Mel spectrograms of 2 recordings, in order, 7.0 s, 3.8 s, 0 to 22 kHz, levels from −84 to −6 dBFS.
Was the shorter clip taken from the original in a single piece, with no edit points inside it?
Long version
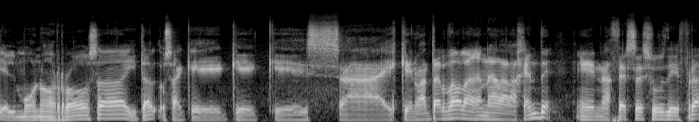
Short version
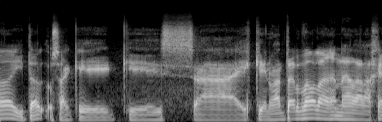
no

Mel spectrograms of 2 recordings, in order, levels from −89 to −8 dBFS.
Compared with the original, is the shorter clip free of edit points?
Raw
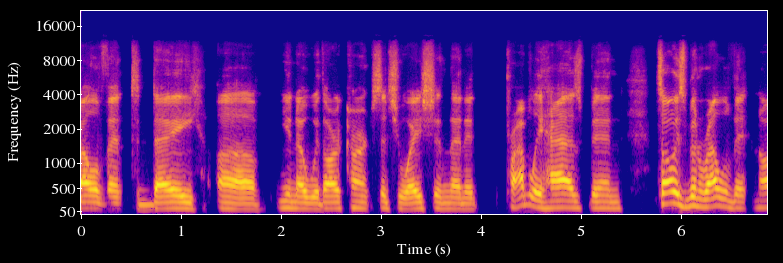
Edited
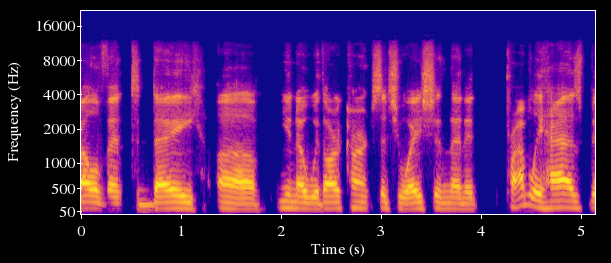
yes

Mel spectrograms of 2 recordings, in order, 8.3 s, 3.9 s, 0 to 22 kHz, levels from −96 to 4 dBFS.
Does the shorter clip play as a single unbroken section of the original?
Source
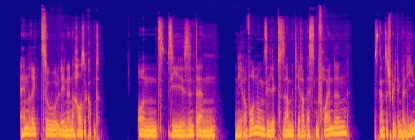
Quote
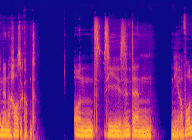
yes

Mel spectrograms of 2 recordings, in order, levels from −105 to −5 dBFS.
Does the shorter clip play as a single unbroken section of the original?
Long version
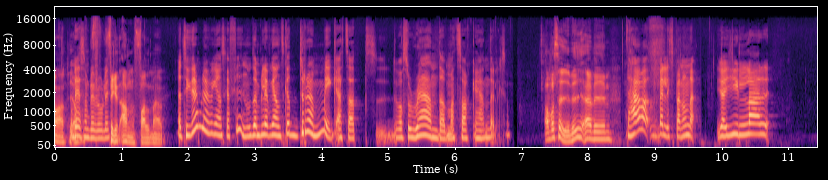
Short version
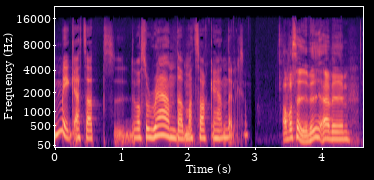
yes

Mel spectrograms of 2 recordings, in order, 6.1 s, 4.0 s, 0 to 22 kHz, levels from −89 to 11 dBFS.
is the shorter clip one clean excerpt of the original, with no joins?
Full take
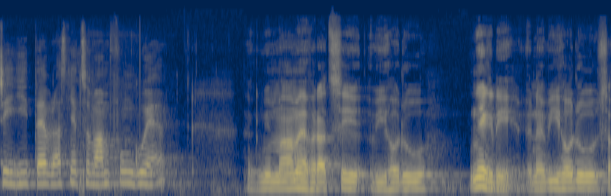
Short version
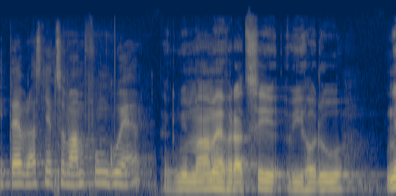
no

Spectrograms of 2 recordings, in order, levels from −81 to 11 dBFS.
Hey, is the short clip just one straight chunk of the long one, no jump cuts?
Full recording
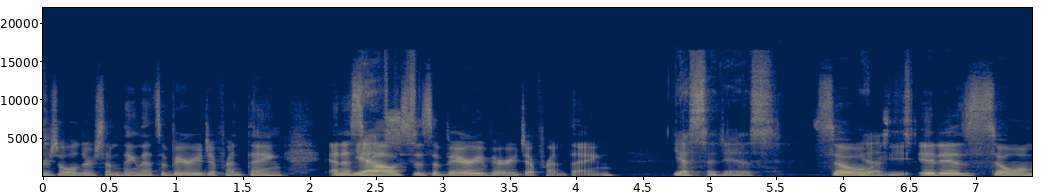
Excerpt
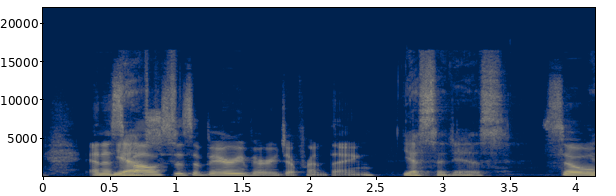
no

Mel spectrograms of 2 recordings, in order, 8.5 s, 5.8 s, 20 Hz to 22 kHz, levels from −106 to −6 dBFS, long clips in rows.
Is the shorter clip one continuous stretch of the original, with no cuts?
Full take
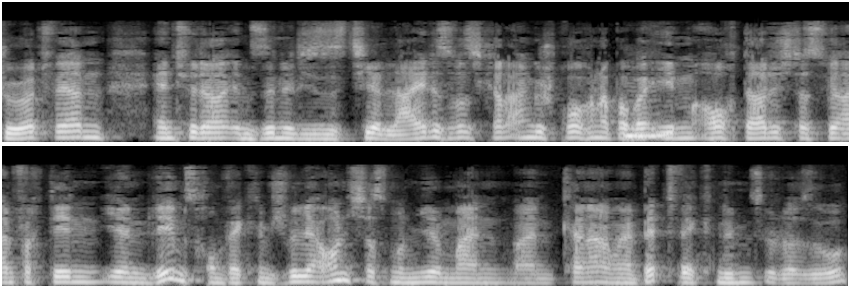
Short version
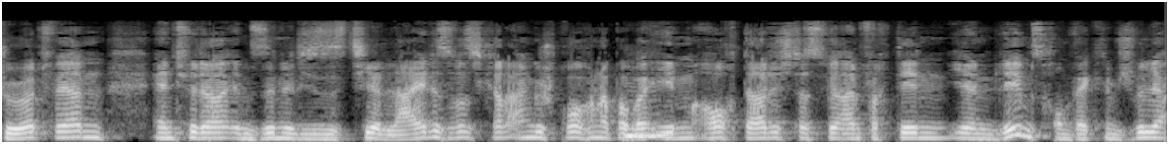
yes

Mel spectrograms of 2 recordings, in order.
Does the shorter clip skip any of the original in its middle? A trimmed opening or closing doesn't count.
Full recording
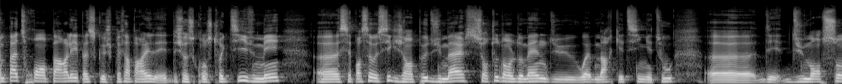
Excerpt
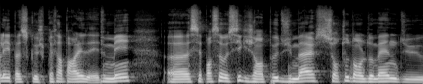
yes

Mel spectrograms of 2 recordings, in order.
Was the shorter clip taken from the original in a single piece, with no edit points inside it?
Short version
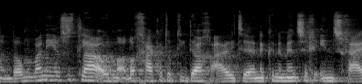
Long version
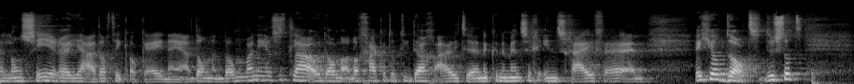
no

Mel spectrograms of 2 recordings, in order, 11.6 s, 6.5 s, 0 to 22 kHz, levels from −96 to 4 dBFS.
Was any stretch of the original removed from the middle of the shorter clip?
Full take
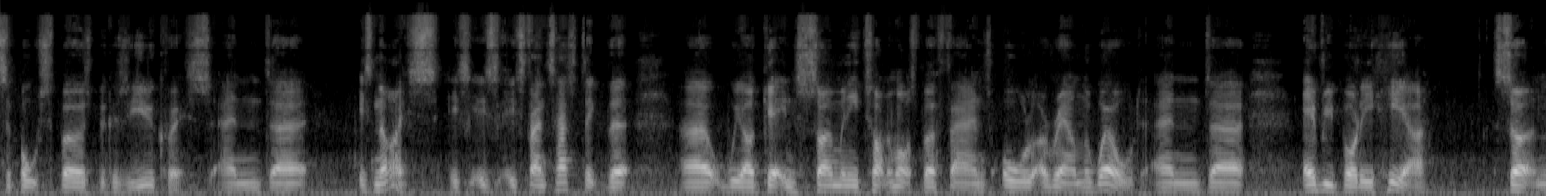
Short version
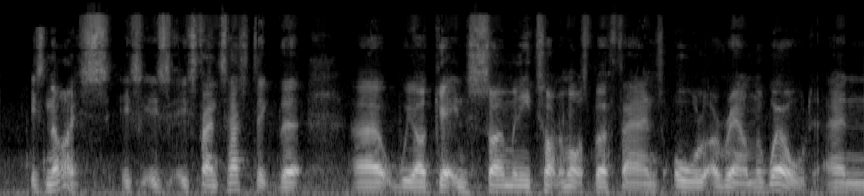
no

